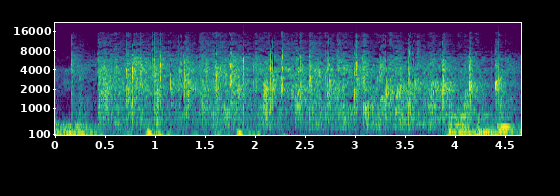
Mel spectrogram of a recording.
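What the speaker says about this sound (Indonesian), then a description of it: "Kita berikan tepuk tangan dulu untuk itu." An audience claps in a university lecture hall during a general stadium lecture on law, a dense, even burst of applause that holds steady at close range from start to finish.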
